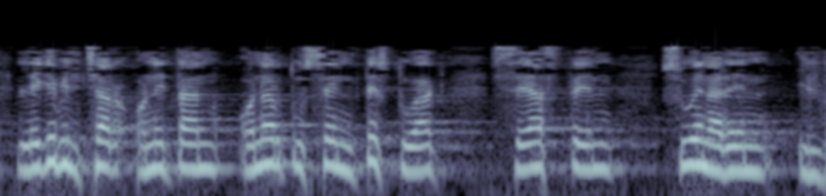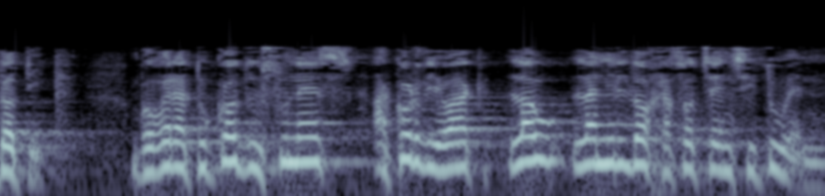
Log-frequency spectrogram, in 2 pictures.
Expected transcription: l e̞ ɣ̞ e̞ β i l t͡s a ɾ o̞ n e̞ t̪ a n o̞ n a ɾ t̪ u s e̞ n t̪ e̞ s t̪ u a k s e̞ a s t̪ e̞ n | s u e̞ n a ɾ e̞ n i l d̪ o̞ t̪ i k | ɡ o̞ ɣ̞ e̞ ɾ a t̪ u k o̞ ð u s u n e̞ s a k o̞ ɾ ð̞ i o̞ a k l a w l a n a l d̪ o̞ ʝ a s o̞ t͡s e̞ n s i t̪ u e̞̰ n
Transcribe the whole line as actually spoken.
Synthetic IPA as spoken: l e̞ ɣ̞ e̞ β i l t͡s a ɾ o̞ n e̞ t̪ a n o̞ n a ɾ t̪ u s e̞ n t̪ e̞ s t̪ u a k s e̞ a s t̪ e̞ n | s u e̞ n a ɾ e̞ n i l d̪ o̞ t̪ i k | ɡ o̞ ɣ̞ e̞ ɾ a t̪ u k o̞ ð u s u n e̞ s a k o̞ ɾ ð̞ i o̞ a k l a w l a n i l d̪ o̞ ʝ a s o̞ t͡s e̞ n s i t̪ u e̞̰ n

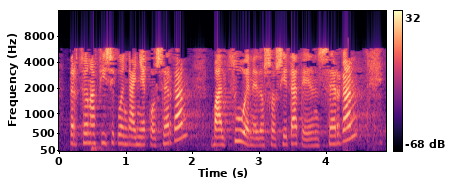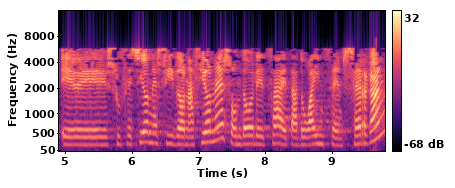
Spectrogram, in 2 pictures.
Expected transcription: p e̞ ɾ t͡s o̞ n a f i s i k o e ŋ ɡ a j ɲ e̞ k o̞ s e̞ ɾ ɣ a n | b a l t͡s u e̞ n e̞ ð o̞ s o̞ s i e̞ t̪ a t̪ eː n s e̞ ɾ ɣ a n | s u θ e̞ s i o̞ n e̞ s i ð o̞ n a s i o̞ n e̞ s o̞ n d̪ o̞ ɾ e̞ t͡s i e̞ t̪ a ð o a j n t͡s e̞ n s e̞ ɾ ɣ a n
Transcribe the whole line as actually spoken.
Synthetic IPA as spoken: p e̞ ɾ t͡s o̞ n a f i s i k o e ŋ ɡ a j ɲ e̞ k o̞ s e̞ ɾ ɣ a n | b a l t͡s u e̞ n e̞ ð o̞ s o̞ s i e̞ t̪ a t̪ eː n s e̞ ɾ ɣ a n | s u θ e̞ s i o̞ n e̞ s i ð o̞ n a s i o̞ n e̞ s o̞ n d̪ o̞ ɾ e̞ t͡s a e̞ t̪ a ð o a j n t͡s e̞ n s e̞ ɾ ɣ a n

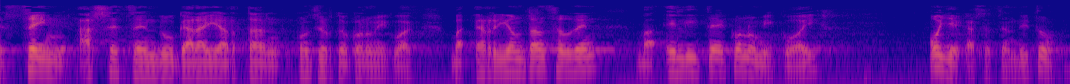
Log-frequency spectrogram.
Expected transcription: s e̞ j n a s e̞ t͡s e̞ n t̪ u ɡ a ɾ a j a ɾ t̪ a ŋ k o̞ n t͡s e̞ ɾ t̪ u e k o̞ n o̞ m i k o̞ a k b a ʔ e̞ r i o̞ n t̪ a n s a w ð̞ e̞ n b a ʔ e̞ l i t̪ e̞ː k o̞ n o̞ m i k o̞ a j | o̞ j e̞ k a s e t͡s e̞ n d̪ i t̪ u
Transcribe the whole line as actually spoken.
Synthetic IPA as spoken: s e̞ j n a s e̞ t͡s e̞ n d̪ u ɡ a ɾ a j a ɾ t̪ a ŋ k o̞ n t͡s e̞ ɾ t̪ u e k o̞ n o̞ m i k o̞ a k b a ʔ e̞ r i o̞ n t̪ a n s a w ð̞ e̞ n b a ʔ e̞ l i t̪ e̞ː k o̞ n o̞ m i k o̞ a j | o̞ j e̞ k a s e t͡s e̞ n d̪ i t̪ u

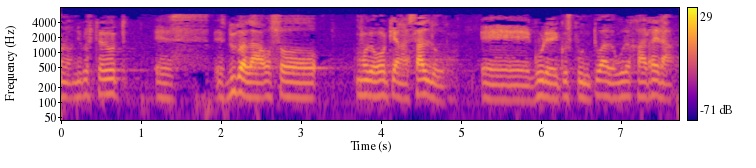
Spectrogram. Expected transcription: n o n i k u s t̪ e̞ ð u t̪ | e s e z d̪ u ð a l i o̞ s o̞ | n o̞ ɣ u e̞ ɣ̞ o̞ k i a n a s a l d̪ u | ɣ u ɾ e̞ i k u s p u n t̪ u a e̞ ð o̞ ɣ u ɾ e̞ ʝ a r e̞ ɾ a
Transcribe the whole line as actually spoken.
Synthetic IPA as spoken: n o n i k u s t̪ e̞ ð u t̪ | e s e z d̪ u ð a l a o̞ s o̞ | m o̞ ð u e̞ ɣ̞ o̞ k i a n a s a l d̪ u | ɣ u ɾ e̞ i k u s p u n t̪ u a e̞ ð o̞ ɣ u ɾ e̞ ʝ a r e̞ ɾ a

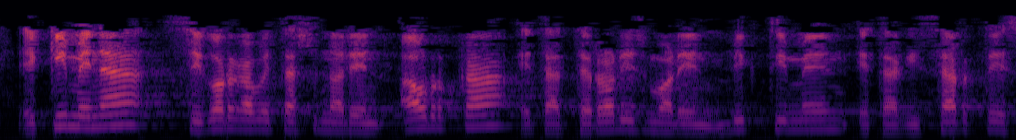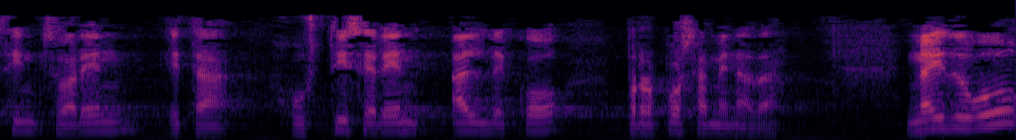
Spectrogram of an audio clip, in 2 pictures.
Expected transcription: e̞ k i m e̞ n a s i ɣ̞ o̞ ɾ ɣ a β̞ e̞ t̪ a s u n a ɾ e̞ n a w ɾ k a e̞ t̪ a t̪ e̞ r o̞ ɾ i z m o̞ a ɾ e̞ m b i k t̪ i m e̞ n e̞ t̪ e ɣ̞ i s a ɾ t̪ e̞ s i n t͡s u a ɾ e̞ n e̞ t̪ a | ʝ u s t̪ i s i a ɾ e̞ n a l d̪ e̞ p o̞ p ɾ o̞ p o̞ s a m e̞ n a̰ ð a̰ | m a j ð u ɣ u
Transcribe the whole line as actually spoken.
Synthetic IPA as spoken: e̞ k i m e̞ n a s i ɣ̞ o̞ ɾ ɣ a β̞ e̞ t̪ a s u n a ɾ e̞ n a w ɾ k a e̞ t̪ a t̪ e̞ r o̞ ɾ i z m o̞ a ɾ e̞ m b i k t̪ i m e̞ n e̞ t̪ a ɣ̞ i s a ɾ t̪ e̞ s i n t͡s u a ɾ e̞ n e̞ t̪ a | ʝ u s t̪ i s i a ɾ e̞ n a l d̪ e̞ k o̞ p ɾ o̞ p o̞ s a m e̞ n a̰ ð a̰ | n a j ð u ɣ u

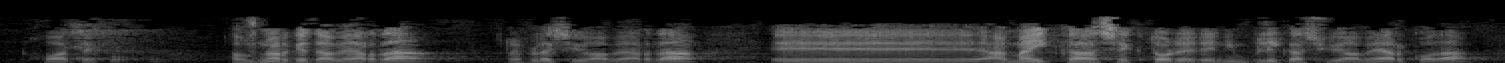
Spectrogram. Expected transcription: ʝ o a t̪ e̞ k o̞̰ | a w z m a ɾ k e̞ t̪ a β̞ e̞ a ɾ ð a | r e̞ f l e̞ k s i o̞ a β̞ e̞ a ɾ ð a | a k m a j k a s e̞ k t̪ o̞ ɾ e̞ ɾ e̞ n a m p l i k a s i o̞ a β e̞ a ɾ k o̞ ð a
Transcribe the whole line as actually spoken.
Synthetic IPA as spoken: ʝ o a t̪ e̞ k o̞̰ | a w z n a ɾ k e̞ t̪ a β̞ e̞ a ɾ ð a | r e̞ f l e̞ k s i o̞ a β̞ e̞ a ɾ ð a | a m a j k a s e̞ k t̪ o̞ ɾ e̞ ɾ e̞ n i m p l i k a s i o̞ a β e̞ a ɾ k o̞ ð a

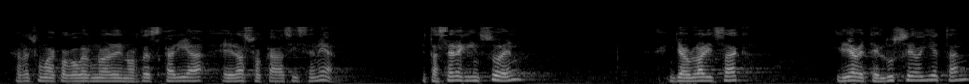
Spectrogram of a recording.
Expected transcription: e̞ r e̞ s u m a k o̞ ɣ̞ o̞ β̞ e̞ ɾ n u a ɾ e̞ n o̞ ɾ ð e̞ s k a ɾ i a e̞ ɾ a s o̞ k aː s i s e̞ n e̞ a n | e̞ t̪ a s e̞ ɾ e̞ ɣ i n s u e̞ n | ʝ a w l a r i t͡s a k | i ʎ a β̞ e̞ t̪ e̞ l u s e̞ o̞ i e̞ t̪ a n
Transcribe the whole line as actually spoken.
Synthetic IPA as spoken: e̞ r e̞ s u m a k o̞ ɣ̞ o̞ β̞ e̞ ɾ n u a ɾ e̞ n o̞ ɾ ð e̞ s k a ɾ i a e̞ ɾ a s o̞ k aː s i s e̞ n e̞ a n | e̞ t̪ a s e̞ ɾ e̞ ɣ i n s u e̞ n | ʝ a w l a ɾ i t͡s a k | i ʎ a β̞ e̞ t̪ e̞ l u s e̞ o̞ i e̞ t̪ a n

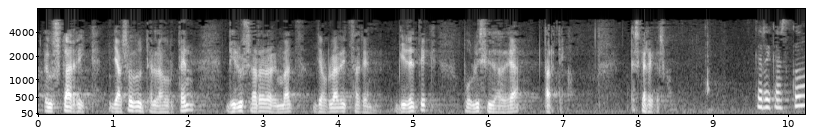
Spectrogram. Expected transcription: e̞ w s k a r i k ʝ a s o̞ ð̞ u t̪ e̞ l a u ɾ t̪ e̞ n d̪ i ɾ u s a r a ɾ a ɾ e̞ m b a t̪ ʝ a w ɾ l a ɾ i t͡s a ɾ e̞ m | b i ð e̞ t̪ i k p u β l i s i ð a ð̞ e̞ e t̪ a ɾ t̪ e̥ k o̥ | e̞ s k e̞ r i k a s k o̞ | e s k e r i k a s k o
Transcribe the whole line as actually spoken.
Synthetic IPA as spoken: e̞ w s k a r i k ʝ a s o̞ ð̞ u t̪ e̞ l a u ɾ t̪ e̞ n d̪ i ɾ u s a r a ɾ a ɾ e̞ m b a t̪ ʝ a w ɾ l a ɾ i t͡s a ɾ e̞ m | b i ð e̞ t̪ i k p u β l i s i ð a ð̞ e̞ a t̪ a ɾ t̪ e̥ k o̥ | e̞ s k e̞ r i k a s k o̞ | e s k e r i k a s k o

